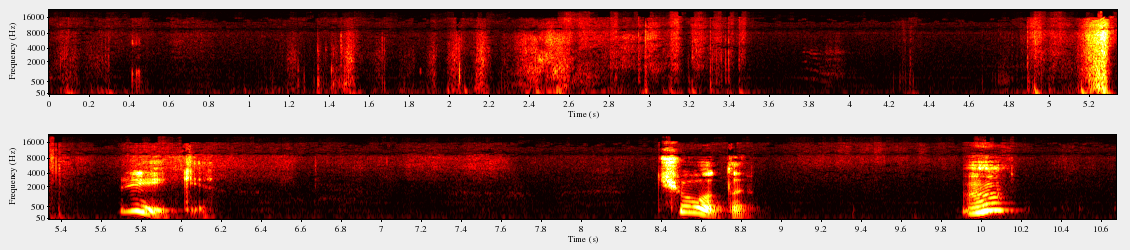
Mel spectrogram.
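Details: Pet cat Ricky, indoors, meowing to have a door opened because it does not want to be left alone. A man speaks softly at first, then three loud drawn-out meows follow, each sliding downward, about two seconds apart.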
